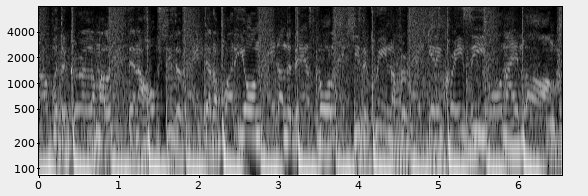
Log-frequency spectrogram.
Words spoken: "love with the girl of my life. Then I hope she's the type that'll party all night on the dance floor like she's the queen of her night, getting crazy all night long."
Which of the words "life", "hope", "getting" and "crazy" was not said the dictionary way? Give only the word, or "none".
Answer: none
